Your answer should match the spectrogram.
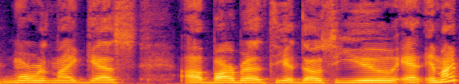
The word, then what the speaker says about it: Theodosiou: When we come back, more with my guest, Barbara Theodosiou. And am I pronouncing that correct?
